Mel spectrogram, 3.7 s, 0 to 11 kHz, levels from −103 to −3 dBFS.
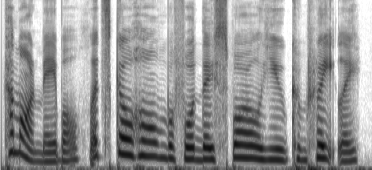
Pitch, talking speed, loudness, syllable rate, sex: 230 Hz, 175 wpm, -17 LUFS, 4.8 syllables/s, female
